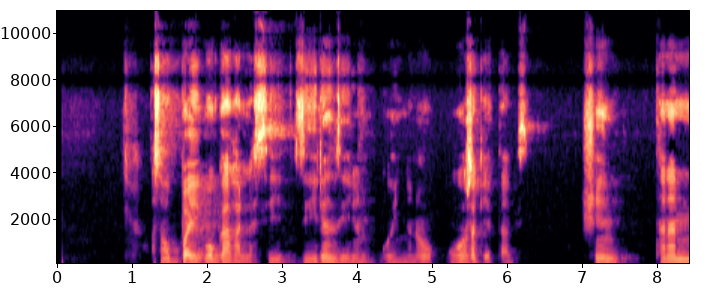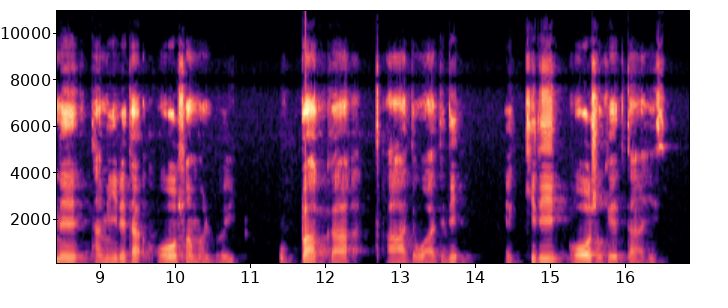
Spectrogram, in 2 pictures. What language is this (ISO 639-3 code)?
wal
